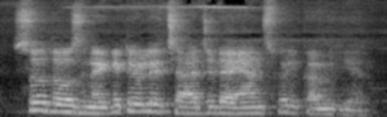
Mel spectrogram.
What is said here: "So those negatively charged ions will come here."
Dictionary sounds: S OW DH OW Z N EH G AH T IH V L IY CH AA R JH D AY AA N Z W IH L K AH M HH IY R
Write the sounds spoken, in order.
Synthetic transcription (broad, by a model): S OW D OW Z N EH G AH T IH V L IY CH AA R JH D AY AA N S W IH L K AH M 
